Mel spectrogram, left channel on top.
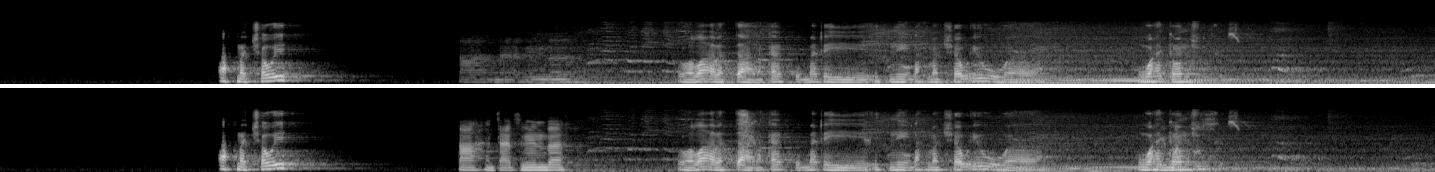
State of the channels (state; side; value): normal; both; correlation 0.81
